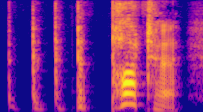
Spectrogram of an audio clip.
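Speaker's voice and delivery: high, loud burst after a stuck stammer. A narrator's reading. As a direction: stammer hard on the first sound. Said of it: "stammered Professor Quirrell".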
